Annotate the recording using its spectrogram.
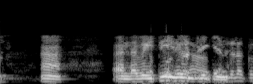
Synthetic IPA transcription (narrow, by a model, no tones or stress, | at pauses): aː | ḛnd̪aʋejtːiiðɨkoɳɖiɾikʲːaːɳ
